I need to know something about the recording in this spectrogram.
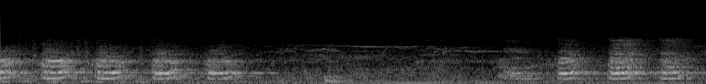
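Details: Sea lions at the Santa Cruz docks bark in a quick run of four hoarse calls, fall quiet for about two seconds while pier noise and a faint whine continue, then resume with another burst of barks.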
